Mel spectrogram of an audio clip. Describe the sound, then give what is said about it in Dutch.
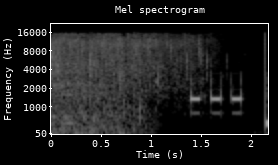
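Touch-tone keypad dialing of a telephone number: three short, evenly spaced beeps come after a fading wash of hissy noise, then a louder steady tone starts abruptly at the very end. “Ik bel ervaren rocker Tony Peroni voor meer rocksterrengedrag inspiratie.”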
